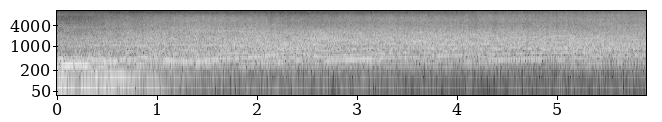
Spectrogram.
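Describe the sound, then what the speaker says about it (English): Drag race cars at Knoxville rev hard at launch, a loud, unbroken engine roar with pitch climbing and wavering as the cars pull away, close and sustained. "no shortness of RPMs in either one of those two cars"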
